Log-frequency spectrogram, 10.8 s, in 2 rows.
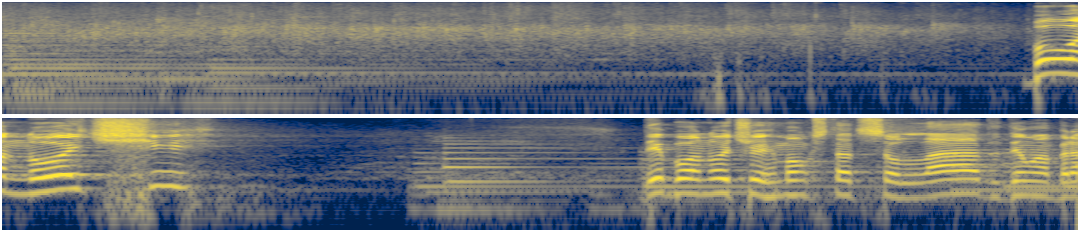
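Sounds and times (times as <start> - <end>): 
audience applauding: 0.0 - 5.2
speech: 5.2 - 6.5, 8.6 - 10.7.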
